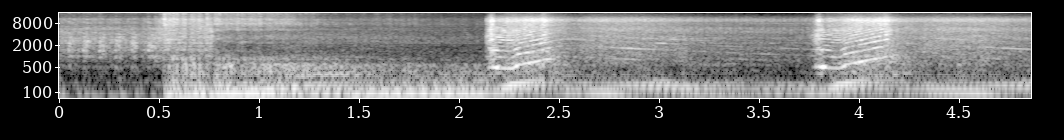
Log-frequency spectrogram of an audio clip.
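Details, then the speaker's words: Nissan 350Z with a Hellcat supercharged V8 engine swap: deep V8 roar climbs sharply on each blip with a rising supercharger whine, then settles back cleanly; strong, healthy revving. "logramos hacerlo rugir como se debe y suena brutal."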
